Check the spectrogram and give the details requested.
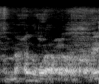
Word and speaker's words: Manuel: But luckily for today, the only Portuguese king we're going to talk about is Manuel, which is pronounced Frank? No, Manuel.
